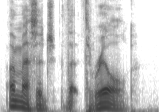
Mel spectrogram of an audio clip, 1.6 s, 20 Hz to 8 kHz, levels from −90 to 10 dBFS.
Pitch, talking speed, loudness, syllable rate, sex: 85 Hz, 150 wpm, -19 LUFS, 5.5 syllables/s, male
